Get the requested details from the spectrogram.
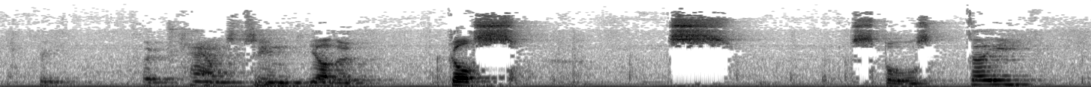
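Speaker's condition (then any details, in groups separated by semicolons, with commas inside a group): Stammer; audible stammer; repeated sounds, prolonged sounds, blocks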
